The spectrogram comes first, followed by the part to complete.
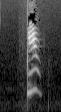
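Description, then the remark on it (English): A single short cat meow, fairly loud, with a bright rising-then-falling tone lasting about a third of a second, followed by a faint click in otherwise quiet surroundings. “Not meow”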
